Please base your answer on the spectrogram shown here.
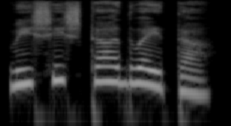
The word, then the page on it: ವಿಶಿಷ್ಟಾದ್ವೈತಿ: viśiṣṭādvaiti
